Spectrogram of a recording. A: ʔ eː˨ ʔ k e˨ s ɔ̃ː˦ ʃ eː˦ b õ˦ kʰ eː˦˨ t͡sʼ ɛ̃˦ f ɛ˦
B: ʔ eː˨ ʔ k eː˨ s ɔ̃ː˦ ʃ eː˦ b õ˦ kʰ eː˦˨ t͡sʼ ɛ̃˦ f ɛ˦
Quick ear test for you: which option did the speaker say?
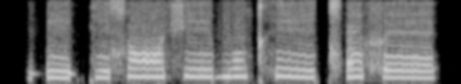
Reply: A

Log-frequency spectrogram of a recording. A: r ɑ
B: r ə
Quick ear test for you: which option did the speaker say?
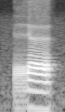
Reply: B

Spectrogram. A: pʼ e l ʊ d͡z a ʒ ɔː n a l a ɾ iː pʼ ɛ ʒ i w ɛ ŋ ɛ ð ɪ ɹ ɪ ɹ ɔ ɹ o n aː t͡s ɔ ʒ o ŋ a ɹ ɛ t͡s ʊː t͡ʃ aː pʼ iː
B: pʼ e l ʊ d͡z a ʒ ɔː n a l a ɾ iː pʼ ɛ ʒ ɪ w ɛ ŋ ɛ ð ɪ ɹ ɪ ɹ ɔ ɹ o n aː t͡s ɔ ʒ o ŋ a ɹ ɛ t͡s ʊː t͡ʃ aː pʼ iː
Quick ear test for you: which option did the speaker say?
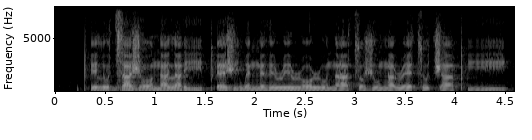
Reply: A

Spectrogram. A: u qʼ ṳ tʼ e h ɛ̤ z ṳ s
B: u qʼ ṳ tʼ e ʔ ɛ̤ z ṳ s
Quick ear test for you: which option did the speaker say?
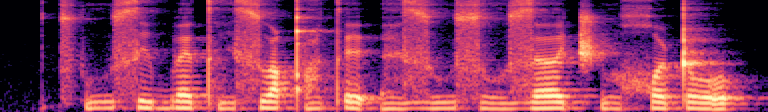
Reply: B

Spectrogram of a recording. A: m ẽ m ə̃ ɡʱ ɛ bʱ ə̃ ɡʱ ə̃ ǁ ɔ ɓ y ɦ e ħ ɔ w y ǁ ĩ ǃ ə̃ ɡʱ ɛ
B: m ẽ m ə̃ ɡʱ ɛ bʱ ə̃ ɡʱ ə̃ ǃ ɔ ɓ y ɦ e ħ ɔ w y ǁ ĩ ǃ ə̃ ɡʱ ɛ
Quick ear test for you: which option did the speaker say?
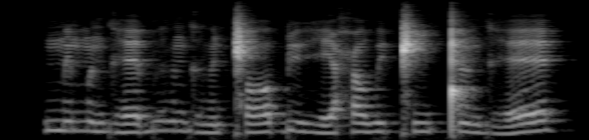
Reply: A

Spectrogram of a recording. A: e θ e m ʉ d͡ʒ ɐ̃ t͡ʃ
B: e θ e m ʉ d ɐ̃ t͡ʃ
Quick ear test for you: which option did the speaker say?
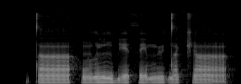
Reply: B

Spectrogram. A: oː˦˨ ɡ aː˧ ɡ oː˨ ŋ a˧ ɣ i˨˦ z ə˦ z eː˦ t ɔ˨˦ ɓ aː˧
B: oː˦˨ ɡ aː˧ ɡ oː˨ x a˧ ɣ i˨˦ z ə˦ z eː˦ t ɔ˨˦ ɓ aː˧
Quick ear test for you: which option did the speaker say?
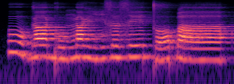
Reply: A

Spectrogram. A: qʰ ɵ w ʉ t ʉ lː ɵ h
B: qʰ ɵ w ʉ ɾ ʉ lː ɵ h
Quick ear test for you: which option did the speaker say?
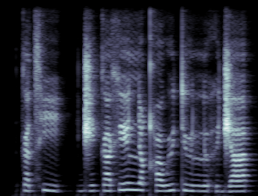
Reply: A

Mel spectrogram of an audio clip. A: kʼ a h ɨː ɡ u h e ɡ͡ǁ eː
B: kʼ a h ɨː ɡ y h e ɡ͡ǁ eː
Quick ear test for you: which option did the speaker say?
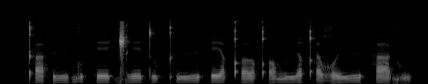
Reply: A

